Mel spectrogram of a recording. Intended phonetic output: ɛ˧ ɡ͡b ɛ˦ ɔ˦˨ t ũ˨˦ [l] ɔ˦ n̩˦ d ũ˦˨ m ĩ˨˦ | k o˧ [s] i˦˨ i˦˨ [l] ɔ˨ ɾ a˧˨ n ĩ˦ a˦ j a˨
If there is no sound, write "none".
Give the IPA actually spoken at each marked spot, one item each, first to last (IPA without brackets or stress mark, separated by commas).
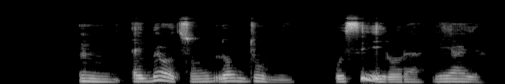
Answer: l, s, ɾ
